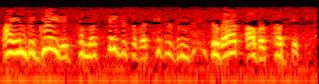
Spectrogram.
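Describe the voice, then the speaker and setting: An actress playing an indignant women's suffrage campaigner with emphatic, formal oratory in 1930s radio drama style. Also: female voice, sits high, animated, quick pace. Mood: indignant, oratorical. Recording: muffled, noisy 1930s radio recording.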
